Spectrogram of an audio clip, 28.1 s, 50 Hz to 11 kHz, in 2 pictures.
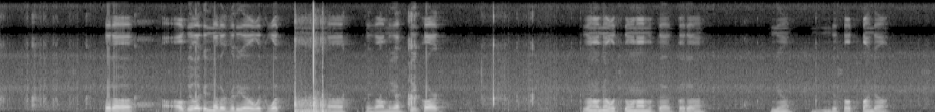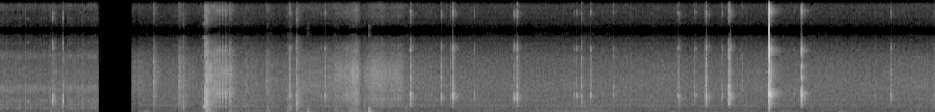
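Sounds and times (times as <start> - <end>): loud knocks: 4.4 - 5.0.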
